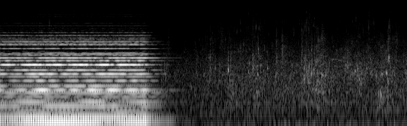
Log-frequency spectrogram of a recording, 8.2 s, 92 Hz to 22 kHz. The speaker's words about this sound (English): The 3 of you find yourselves drifting along the Arful River, heading north out of Tyr. Bargemen push the boat up the river. A canopy covers you from the midday sun.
